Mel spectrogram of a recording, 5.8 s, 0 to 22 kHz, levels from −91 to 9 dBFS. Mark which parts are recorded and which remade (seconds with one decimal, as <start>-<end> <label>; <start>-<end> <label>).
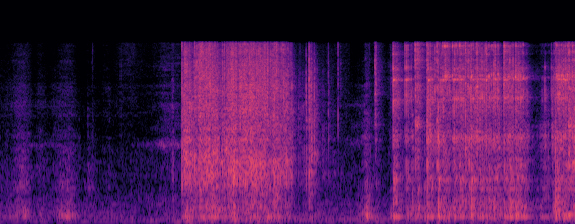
0.0-5.8 recorded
